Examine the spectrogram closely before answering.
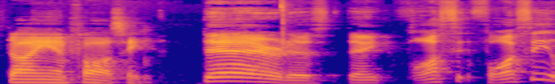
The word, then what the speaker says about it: Fossey: Fossey, like Fosse Vernon. Not spelled the same way, but pronounced the same way.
